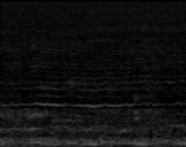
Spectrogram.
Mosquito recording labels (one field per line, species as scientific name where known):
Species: Anopheles coustani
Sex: female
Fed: unfed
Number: one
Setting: cup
